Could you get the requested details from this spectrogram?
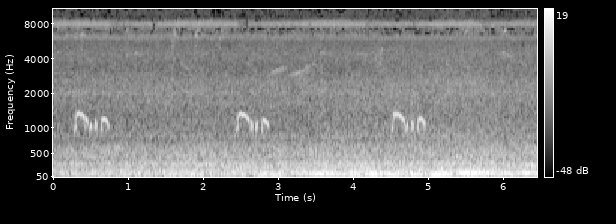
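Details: Local zebra dove song used as a lure for other doves: a short phrase of one rising coo and two quick softer notes, repeated about every two seconds over a steady low rumble.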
